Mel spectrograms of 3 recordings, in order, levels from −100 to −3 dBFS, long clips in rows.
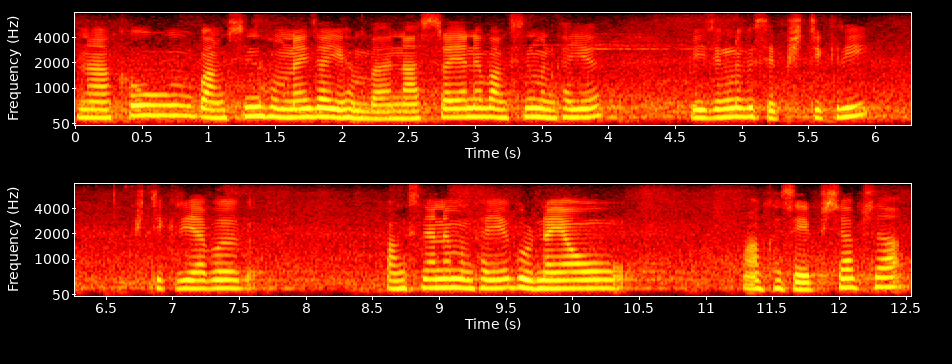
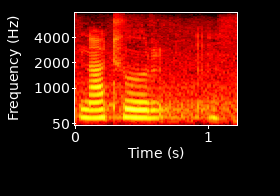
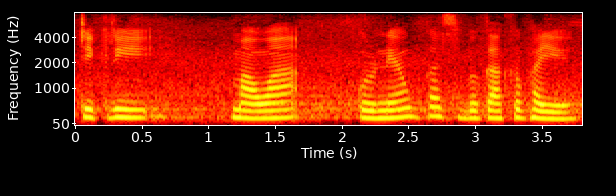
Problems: none marked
